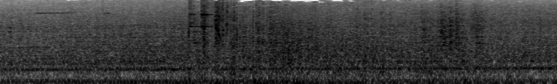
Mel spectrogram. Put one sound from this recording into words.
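Gunfire blasts nearby.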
